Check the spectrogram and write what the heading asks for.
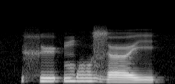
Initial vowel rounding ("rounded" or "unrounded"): rounded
